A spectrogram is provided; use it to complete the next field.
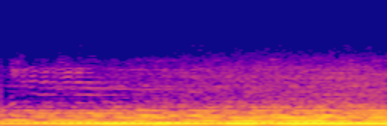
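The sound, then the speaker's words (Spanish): An Anopheles gambiae mosquito, a malaria vector, buzzes loudly, a steady droning whine that holds without a break for the whole stretch, with no voices over it. “Su portador era uno de los vectores más peligrosos del mundo, el mosquito Anopheles gambier.”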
